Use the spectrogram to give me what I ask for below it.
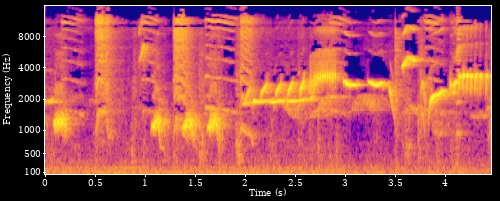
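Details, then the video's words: Black-tailed White-rumped Shama, a Nias type, singing a varied song of rapid clicks and rattles, then rising and falling whistled phrases with trills; loud and close, in a quiet room. "Murai batu ekor hitam||Nias raja"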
